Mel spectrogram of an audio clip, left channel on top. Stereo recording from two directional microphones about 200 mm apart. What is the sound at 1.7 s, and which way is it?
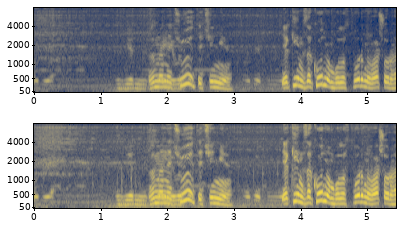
Speech, 60° left (ahead or behind).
